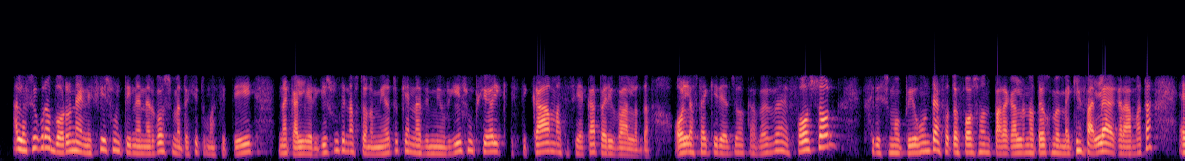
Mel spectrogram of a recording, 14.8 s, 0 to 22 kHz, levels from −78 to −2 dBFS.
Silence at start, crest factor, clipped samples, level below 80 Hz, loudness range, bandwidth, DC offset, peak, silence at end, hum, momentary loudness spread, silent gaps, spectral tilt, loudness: 0.15 s; 18 dB; under 0.1%; -70 dBFS; 4 LU; 5.4 kHz; under 0.1%; -2 dBFS; 0 s; none; 10 LU; none; -9 dB/octave; -21 LUFS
